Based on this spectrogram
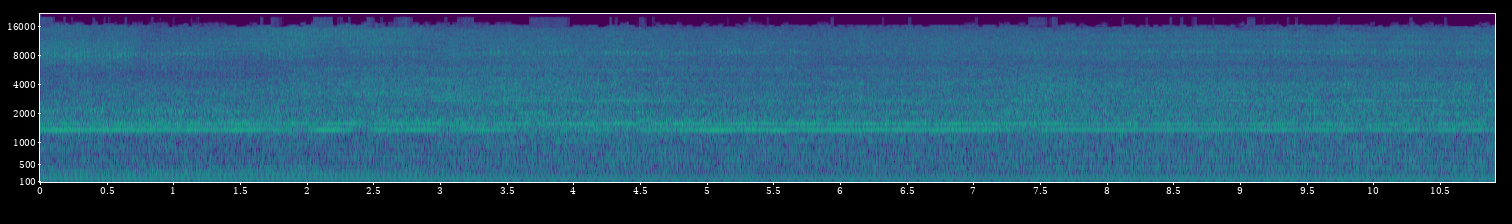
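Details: PowerTrain 900 W generator after new fuel lines and carb work, carrying an electrical load thought to be about 400–500 W; engine note drops when loaded, steady low drone with even firing holding speed; checking near 60 Hz: normal running under load.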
